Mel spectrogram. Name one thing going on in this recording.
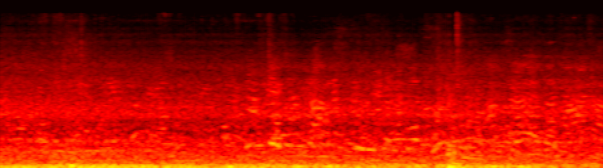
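People talk in a street.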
